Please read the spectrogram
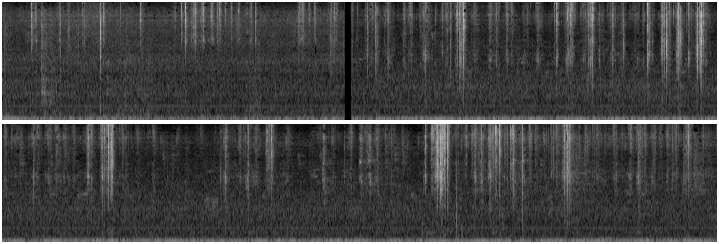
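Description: Prairie dogs crunching hard green food pellets: a quick, irregular run of sharp crunches over a steady low hum, with a brief dropout to silence about seven seconds in.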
